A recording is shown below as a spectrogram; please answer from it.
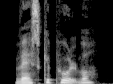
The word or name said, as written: vaskepulver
